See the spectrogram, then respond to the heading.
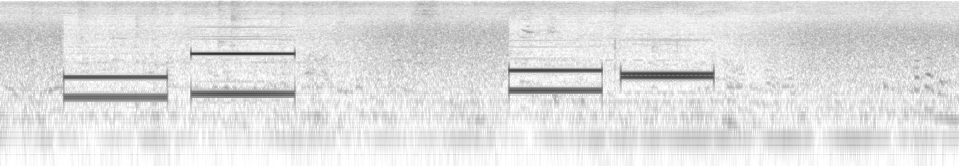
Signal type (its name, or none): aircraft SELCAL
